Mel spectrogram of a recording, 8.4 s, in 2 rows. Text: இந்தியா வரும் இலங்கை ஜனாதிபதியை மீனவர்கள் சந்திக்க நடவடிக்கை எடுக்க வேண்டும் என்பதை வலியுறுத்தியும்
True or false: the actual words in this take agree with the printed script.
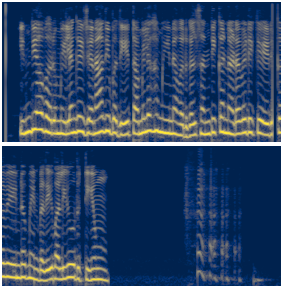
false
